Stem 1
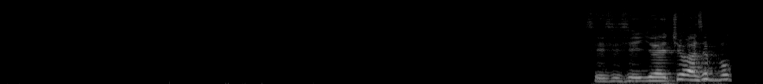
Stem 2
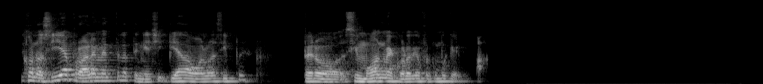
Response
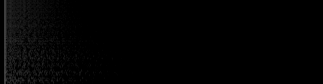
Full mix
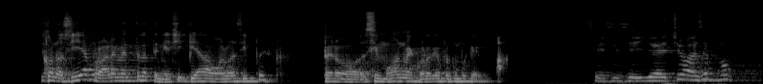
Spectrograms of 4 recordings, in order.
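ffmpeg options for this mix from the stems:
-filter_complex "[0:a]aecho=1:1:5.6:0.56,volume=-6.5dB,asplit=2[a][b];[b]volume=-15.5dB[c];[1:a]equalizer=f=7k:w=3.2:g=9.5,acompressor=threshold=-22dB:ratio=6,adelay=200,volume=-1.5dB[d];[2:a]atrim=start_sample=2205[e];[c][e]afir=irnorm=-1:irlink=0[f];[a][d][f]amix=inputs=3:normalize=0,acompressor=threshold=-32dB:ratio=6"

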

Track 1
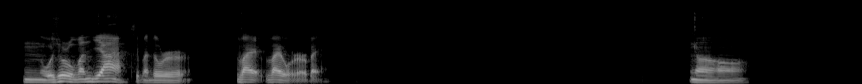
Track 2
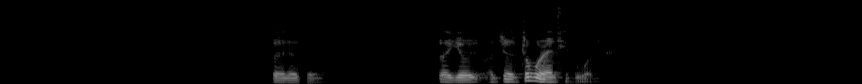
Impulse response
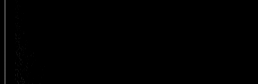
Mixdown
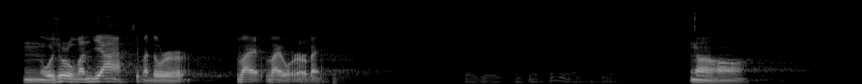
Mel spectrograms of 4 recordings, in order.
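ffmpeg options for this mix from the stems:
-filter_complex "[0:a]lowshelf=f=150:g=-9.5,volume=0dB,asplit=3[a][b][c];[b]volume=-9dB[d];[1:a]asubboost=boost=5:cutoff=180,acompressor=threshold=-39dB:ratio=16,adelay=250,volume=-6dB,asplit=2[e][f];[f]volume=-10dB[g];[c]apad=whole_len=391235[h];[e][h]sidechaingate=range=-33dB:threshold=-56dB:ratio=16:detection=peak[i];[2:a]atrim=start_sample=2205[j];[d][g]amix=inputs=2:normalize=0[k];[k][j]afir=irnorm=-1:irlink=0[l];[a][i][l]amix=inputs=3:normalize=0,alimiter=limit=-17.5dB:level=0:latency=1:release=155"

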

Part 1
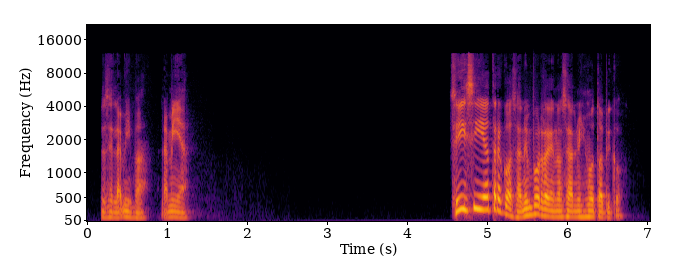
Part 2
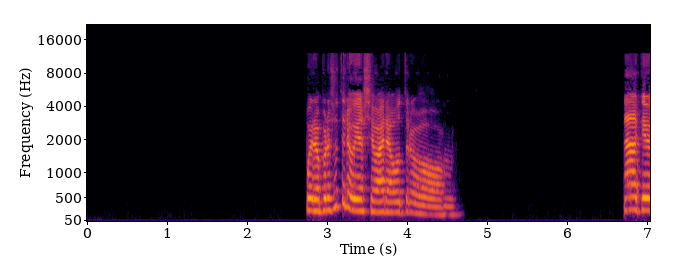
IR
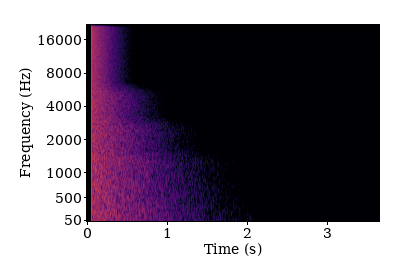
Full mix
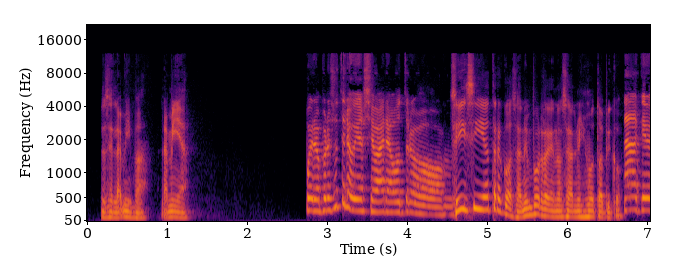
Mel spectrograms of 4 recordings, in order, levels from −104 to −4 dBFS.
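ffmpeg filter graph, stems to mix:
-filter_complex "[0:a]equalizer=f=650:t=o:w=0.77:g=-4,volume=-1.5dB[a];[1:a]volume=0.5dB[b];[a][b]amix=inputs=2:normalize=0,acompressor=threshold=-29dB:ratio=6"

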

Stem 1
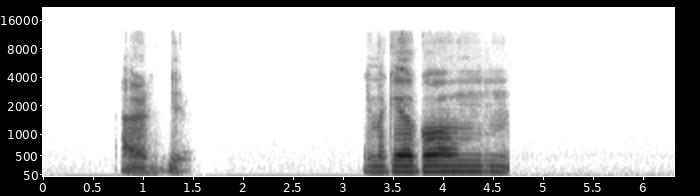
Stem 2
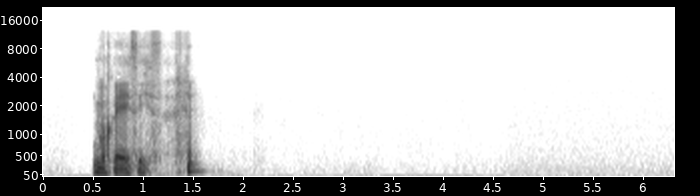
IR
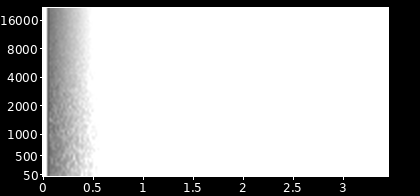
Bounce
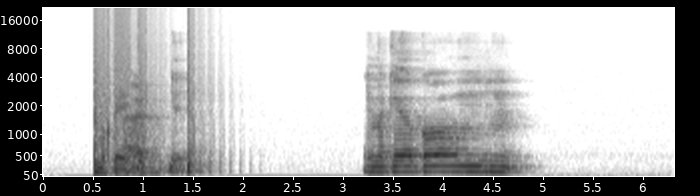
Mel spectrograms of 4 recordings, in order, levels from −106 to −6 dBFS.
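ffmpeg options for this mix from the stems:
-filter_complex "[0:a]volume=-0.5dB,asplit=2[a][b];[b]volume=-7dB[c];[1:a]lowpass=f=2k:p=1,acrusher=bits=5:mix=0:aa=0.000001,volume=3dB,asplit=3[d][e][f];[e]volume=-20dB[g];[f]volume=-20.5dB[h];[2:a]atrim=start_sample=2205[i];[c][g]amix=inputs=2:normalize=0[j];[j][i]afir=irnorm=-1:irlink=0[k];[h]aecho=0:1:102|204|306|408|510|612|714:1|0.47|0.221|0.104|0.0488|0.0229|0.0108[l];[a][d][k][l]amix=inputs=4:normalize=0,acompressor=threshold=-28dB:ratio=6"

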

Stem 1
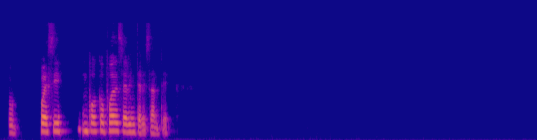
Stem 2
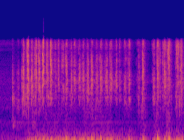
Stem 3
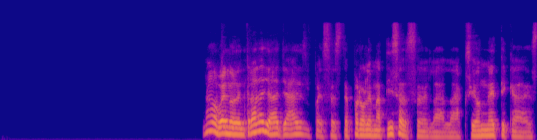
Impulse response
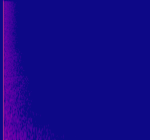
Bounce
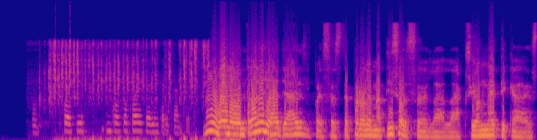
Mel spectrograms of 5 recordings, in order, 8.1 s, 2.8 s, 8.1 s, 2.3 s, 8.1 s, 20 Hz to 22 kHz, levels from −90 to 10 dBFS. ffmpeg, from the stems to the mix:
-filter_complex "[0:a]lowpass=f=5.3k:w=0.5412,lowpass=f=5.3k:w=1.3066,adelay=350,volume=-7.5dB[a];[1:a]adelay=400,volume=-10dB,asplit=2[b][c];[c]volume=-14.5dB[d];[2:a]volume=2dB,asplit=2[e][f];[f]volume=-12.5dB[g];[3:a]atrim=start_sample=2205[h];[d][g]amix=inputs=2:normalize=0[i];[i][h]afir=irnorm=-1:irlink=0[j];[a][b][e][j]amix=inputs=4:normalize=0,aeval=exprs='0.224*(abs(mod(val(0)/0.224+3,4)-2)-1)':c=same"

